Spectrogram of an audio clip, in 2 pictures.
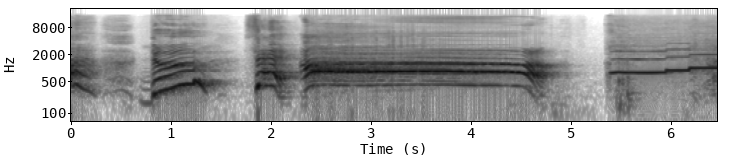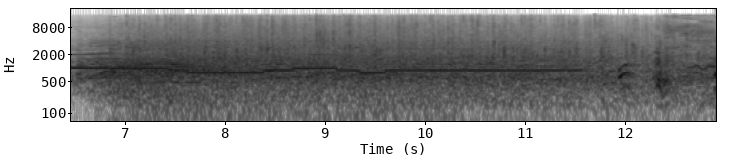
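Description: Wavering, squealing tones in the first few seconds, then a plastic recorder playing slow, stepped single notes. From about six seconds in, loud audience applause and cheering run under the recorder.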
